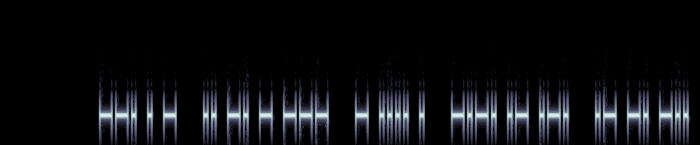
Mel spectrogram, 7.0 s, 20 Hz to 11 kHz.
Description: Morse code, heard as a keyed tone, about 32 wpm, 700 Hz. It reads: GET INTO THE CAR AND
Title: Sentences from Top 1000 Words - Review Part 1 - 30wpm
